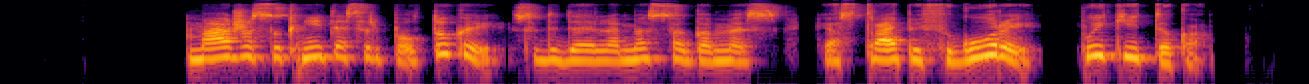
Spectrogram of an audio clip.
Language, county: Lithuanian, Kaunas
